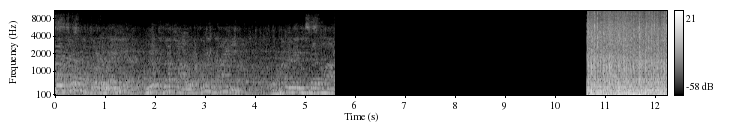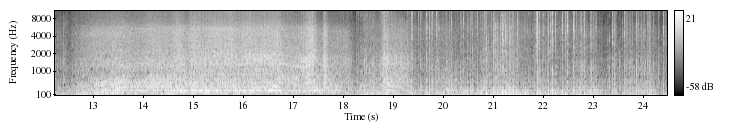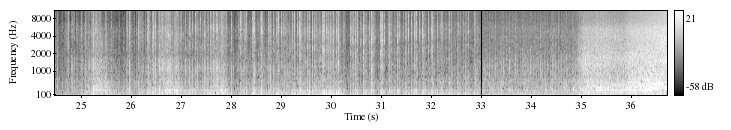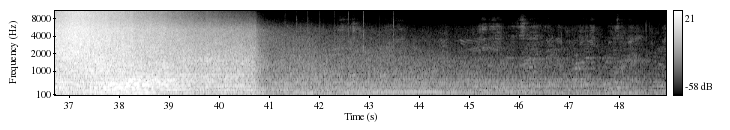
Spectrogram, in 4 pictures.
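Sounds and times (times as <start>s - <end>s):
race car engine revving: 10.7s - 45.0s.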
